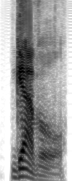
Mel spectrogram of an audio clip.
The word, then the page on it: gavel: British English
